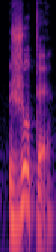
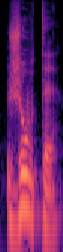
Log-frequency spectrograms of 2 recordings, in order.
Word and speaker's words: Żółty: How am I missing the L with the how am I missing the dark L? Żółty. Żółty. Żółty. You just have to pronounce it like more.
